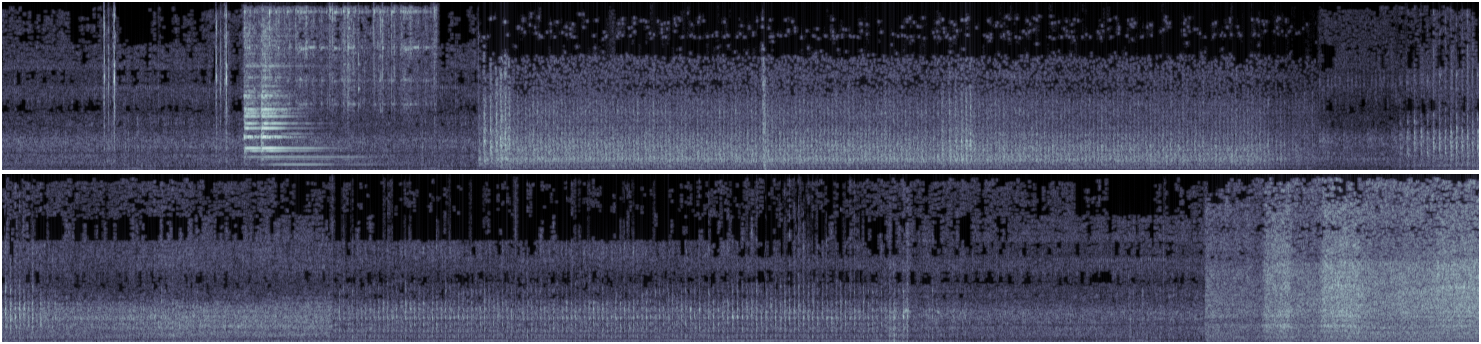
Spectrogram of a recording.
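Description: Miniature model tractor's drive running, a steady motor sound that changes abruptly at cuts a few times. A short pitched tone sounds a few seconds in, and later a low hum with a held steady tone.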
